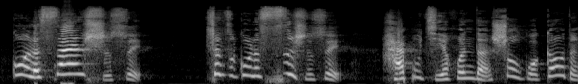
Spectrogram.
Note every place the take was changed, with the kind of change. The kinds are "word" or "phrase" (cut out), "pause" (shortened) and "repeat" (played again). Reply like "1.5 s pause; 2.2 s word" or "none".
none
